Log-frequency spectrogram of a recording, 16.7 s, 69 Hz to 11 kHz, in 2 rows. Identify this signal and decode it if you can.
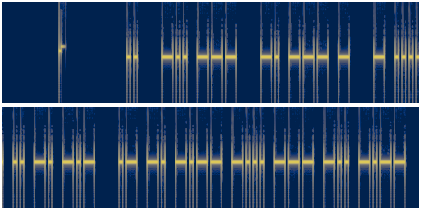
Morse code, heard as a keyed tone, about 17 wpm, 700 Hz. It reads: I DO NOT THINK ANYBODY
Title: Sets of 5 Words 17wpm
